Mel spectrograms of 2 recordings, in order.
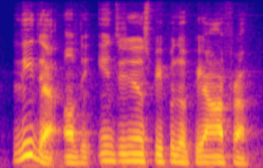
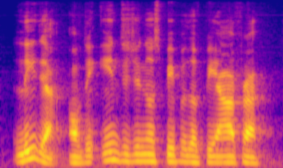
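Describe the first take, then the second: No difference in how they are said.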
